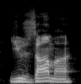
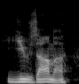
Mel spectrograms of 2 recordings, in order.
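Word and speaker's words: Uzomah: maybe not have the touchdown upside because cj uzama is the correct way to say it i watched a video on how to pronounce it correctly that he put out uh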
